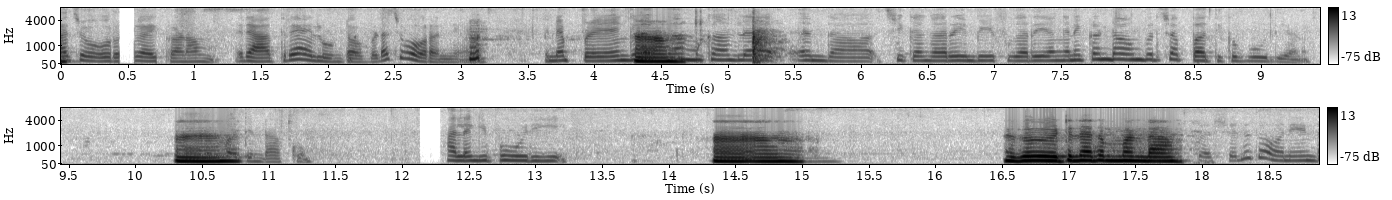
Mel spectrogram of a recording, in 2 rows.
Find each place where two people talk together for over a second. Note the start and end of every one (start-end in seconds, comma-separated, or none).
none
